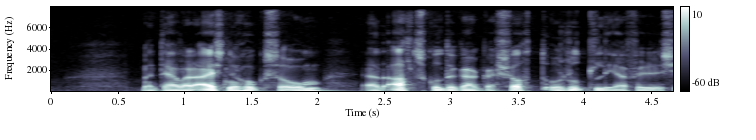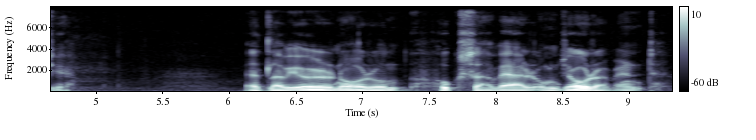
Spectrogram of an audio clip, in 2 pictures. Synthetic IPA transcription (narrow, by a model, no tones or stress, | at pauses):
mɛnt̪ʰɛːʋaɾʔa̰jsnəɦʊksaʊmæ̰t̪a̰l̥t̪skʊlt̪əɪɡaːkaɕɔht̪ːɔɾʊt̪lɪafɪɹɪ̰sɪ̰ | ʔɛt̪laʋiøːɹɪnɔːɹʊnhʊksaʋɛːɹʊ̰mt͡ɕowɾaʋɛ̰ɳʈ̪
